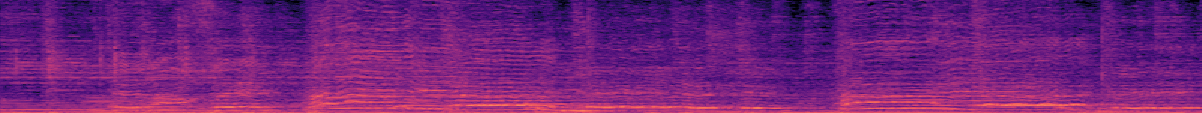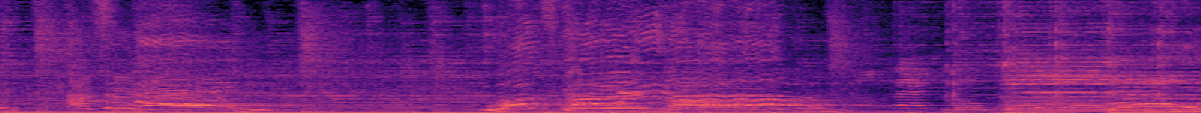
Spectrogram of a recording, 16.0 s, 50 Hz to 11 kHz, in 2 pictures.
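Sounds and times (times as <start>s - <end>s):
electric keyboard with bass: 0.0s - 16.0s
woman singing into microphone: 0.5s - 9.8s, 11.2s - 16.0s.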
